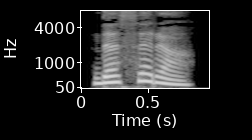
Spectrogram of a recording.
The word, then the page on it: ದಸರಾ: dasarā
